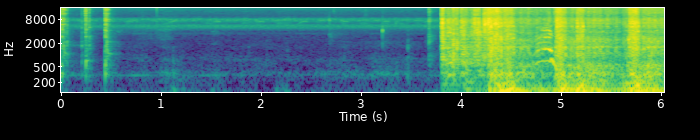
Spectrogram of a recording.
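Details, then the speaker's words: Chevy 305 small-block V8 after swapping points distributor for HEI, no coolant: catches and settles into a deep, even rumble with smooth blips; runs healthy. "it's alive it's alive people will it idle can i get the flames"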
